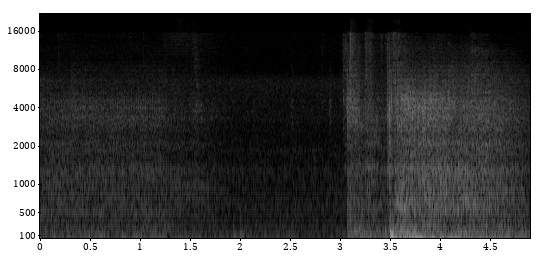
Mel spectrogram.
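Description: A World of Tanks tank gun fires a shell partway through: a single deep, loud boom that breaks a quiet stretch of low rumble and lingers with a rolling tail.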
